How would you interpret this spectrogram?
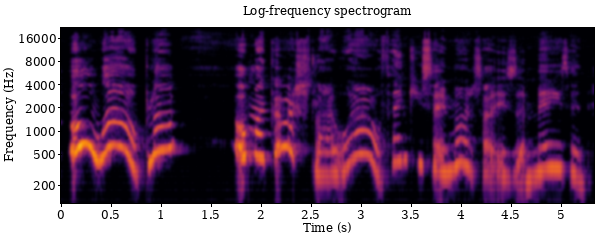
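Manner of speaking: very high, loud shriek of joy; overjoyed. Retold or imitated. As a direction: squeal thanks down the phone. Overjoyed reaction on phone.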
